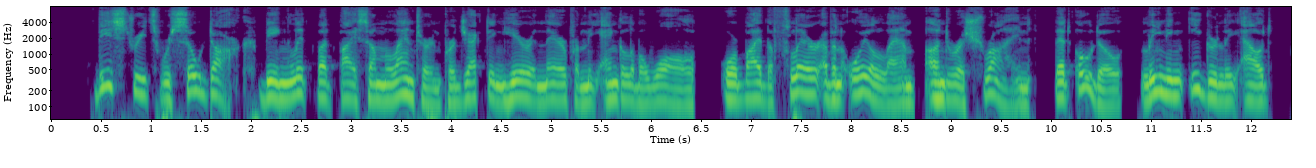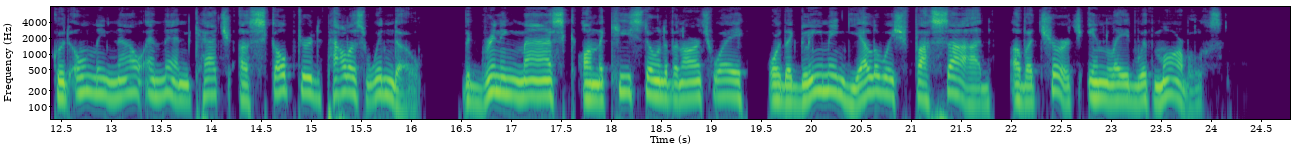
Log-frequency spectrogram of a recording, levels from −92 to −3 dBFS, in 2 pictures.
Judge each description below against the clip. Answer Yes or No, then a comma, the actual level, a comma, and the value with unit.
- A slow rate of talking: No, average, 160 wpm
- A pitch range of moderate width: Yes, average, 4.7 semitones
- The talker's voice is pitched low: No, medium, 145 Hz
